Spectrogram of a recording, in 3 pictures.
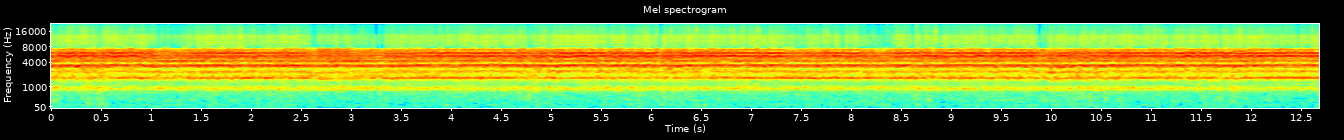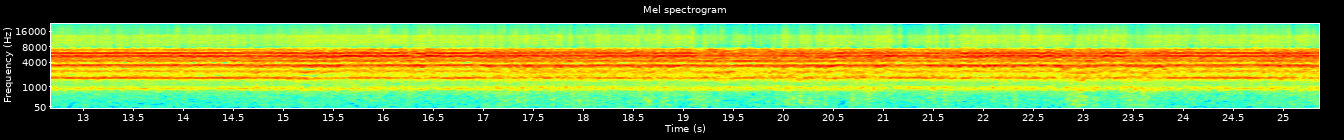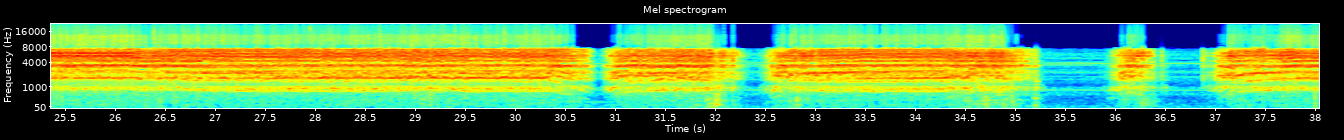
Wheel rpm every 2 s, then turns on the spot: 230, 230, 230, 230, 230, 230, 230, 230, 230, 230, 230, 230, 240, 220, 210, 150, 140, 130, 80.
none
